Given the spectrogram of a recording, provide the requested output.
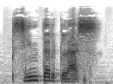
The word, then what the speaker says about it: Sinterklaas: Se pronunciaba así, Sinterklaas.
